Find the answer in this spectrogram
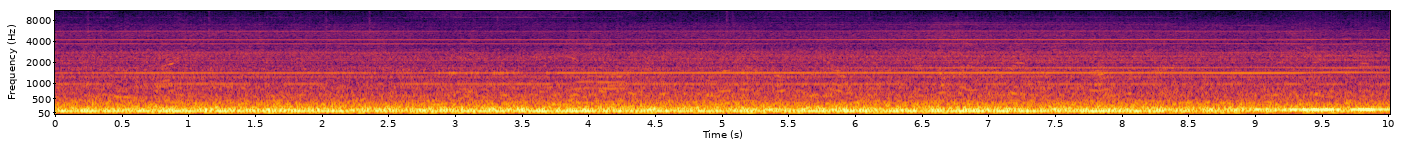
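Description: Steady drone of a high-wing turboprop airliner's engines and propellers, heard from inside the passenger cabin on the landing approach, with a low hum and a few steady higher tones, swelling a little near the end.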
